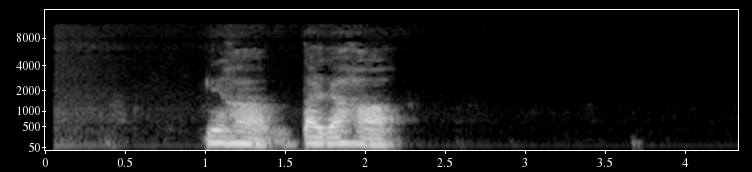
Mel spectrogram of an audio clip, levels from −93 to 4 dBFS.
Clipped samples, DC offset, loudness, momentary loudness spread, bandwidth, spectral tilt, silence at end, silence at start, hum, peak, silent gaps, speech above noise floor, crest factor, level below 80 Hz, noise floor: under 0.1%; under 0.1%; -18 LUFS; 6 LU; 6.8 kHz; -9.5 dB/octave; 2.15 s; 1 s; none; -2 dBFS; none; 66 dB; 20 dB; -54 dBFS; -82 dBFS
